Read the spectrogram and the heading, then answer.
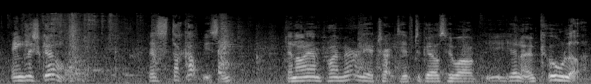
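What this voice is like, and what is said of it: British accent. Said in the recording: “my cute British accent ... You don't have a cute British accent.”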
